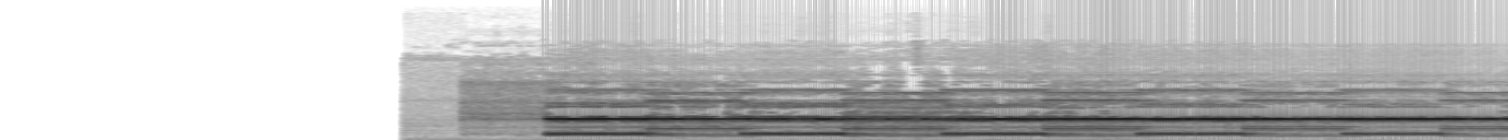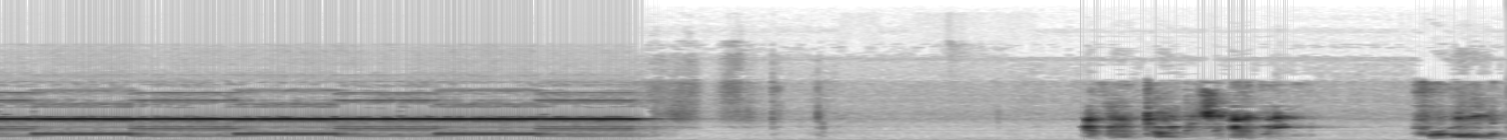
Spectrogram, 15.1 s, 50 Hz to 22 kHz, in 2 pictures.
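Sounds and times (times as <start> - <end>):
alert tone with alternating chords: 2.3 - 10.9.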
